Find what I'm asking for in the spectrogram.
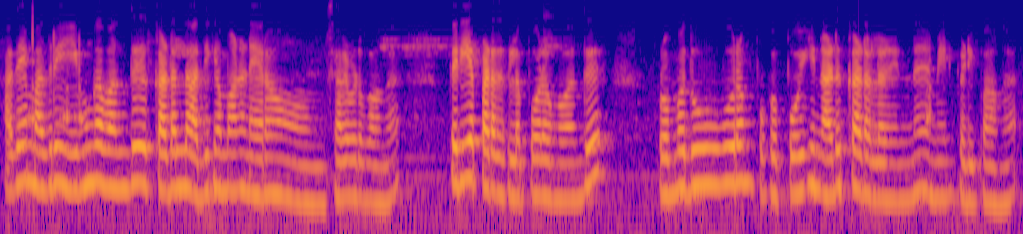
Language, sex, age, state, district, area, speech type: Tamil, female, 30-45, Tamil Nadu, Chennai, urban, spontaneous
